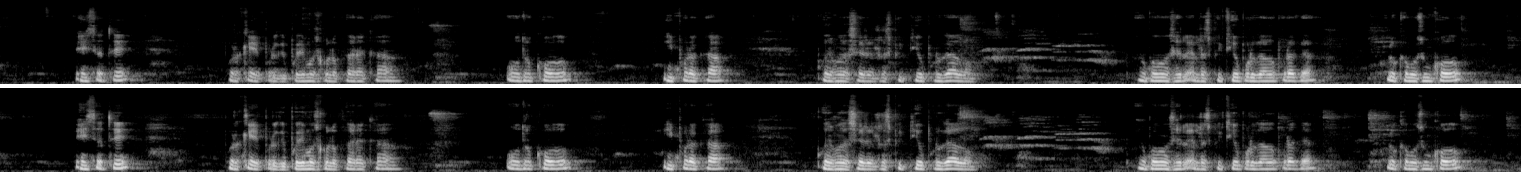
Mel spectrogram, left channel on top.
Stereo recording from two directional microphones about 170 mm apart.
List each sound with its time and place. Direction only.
0.7 s speech: 15° right (ahead or behind)
5.0 s speech: 5° right (ahead or behind)
8.2 s speech: 15° right (ahead or behind)
11.3 s speech: 5° right (ahead or behind)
